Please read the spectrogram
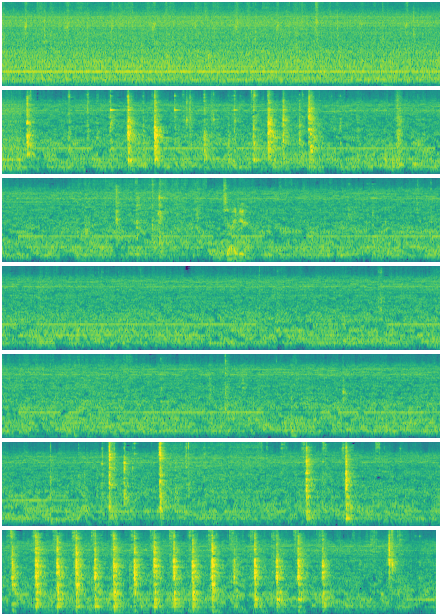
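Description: Hand tools clicking and knocking on metal during work on a Scag Tiger Cub's steering linkage. Near the end comes a fast, even run of clicks, about four a second, from a wrench ratcheting. At the start a steady hum cuts off suddenly about four and a half seconds in.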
